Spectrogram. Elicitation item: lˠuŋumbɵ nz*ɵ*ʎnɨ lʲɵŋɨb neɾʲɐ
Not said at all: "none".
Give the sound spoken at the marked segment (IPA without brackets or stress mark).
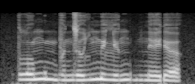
ɵ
